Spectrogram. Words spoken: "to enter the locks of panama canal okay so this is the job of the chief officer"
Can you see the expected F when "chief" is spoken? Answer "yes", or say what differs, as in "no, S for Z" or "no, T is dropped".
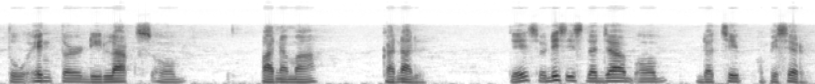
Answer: no, P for F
